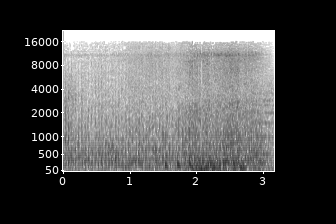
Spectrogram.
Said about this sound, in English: There's a chopper behind me, isn't there?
